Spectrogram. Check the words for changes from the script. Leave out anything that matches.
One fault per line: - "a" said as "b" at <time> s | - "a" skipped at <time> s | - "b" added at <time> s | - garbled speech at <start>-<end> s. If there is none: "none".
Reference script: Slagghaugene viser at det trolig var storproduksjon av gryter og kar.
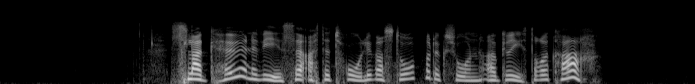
none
